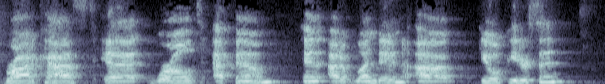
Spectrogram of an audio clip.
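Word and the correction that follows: Gilles Peterson: Giles Peterson, yes. – Giles, thank you. I always say that wrong.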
